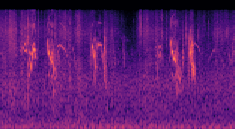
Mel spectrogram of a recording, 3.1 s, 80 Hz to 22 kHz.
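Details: Eurasian tree sparrows gathering to be fed at a Tenmangū shrine in February 2022 give a busy run of high, sharp chirps and twitters, some in quick pairs, about a dozen notes in three seconds.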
